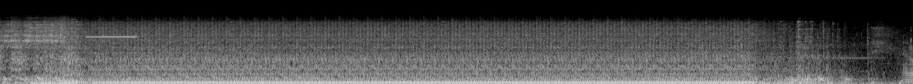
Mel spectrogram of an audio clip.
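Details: John Deere diesel after electrical repairs, with the dash now lighting up: brief cranking, then it catches quickly and settles into a steady, low, even idle rumble; it starts cleanly.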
